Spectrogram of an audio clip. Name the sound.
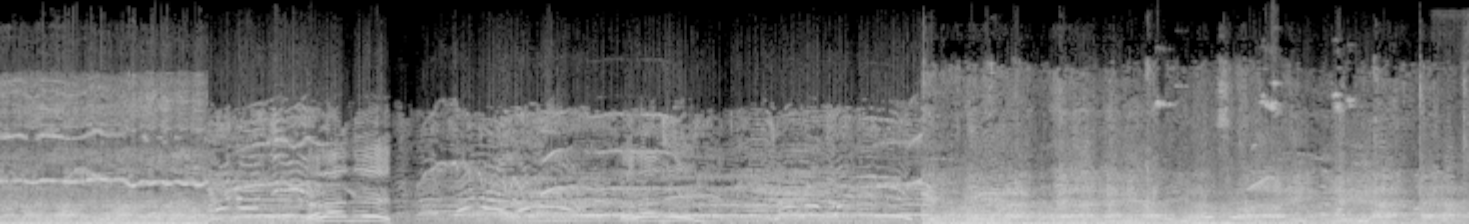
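protest crowd chanting slogans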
